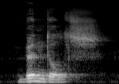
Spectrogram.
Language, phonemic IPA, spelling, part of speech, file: Dutch, /ˈbʏndəls/, bundels, noun, Nl-bundels.ogg
- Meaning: plural of bundel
